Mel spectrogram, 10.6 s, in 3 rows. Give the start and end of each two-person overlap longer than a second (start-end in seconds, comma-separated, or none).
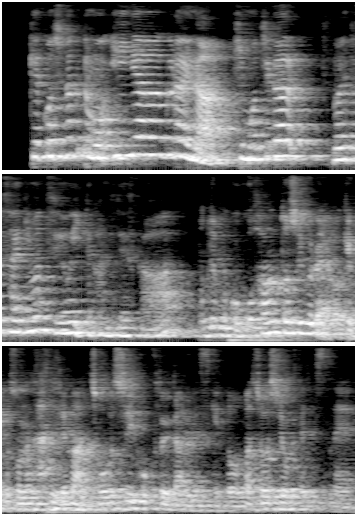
none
